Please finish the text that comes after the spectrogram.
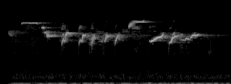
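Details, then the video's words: A robin gives a quick, high, liquid warble of thin whistles and twittering trills that rise and fall for about two seconds, with no other sounds. "Robin Sounds"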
